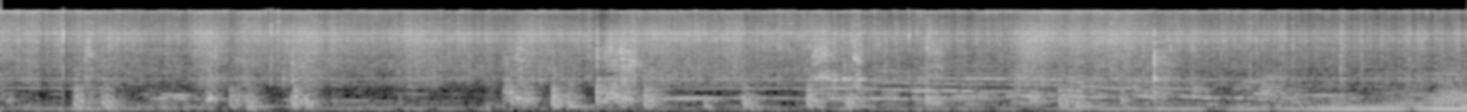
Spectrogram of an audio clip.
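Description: Fried rice with cabbage sizzling in a metal wok while a metal spatula stirs and scrapes it, with frequent irregular clicks of the spatula against the pan.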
